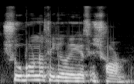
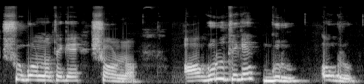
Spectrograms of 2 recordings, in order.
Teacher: স্বরলোপ মানে হচ্ছে স্বরধ্বনি লোপ পাবে মাঝখান থেকে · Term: মধ্য স্বরলোপ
